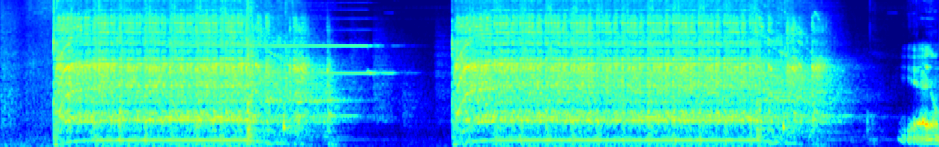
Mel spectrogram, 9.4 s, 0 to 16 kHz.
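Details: 2008 Honda Rancher 420 ATV with no spark, cranked as fast as possible for a pickup-coil peak-voltage check that read 0.1: two roughly 2-second bursts of fast, even starter whirring, engine never fires; cranks but won't start. Pickup coil later judged fine; the new ignition coil is suspected.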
